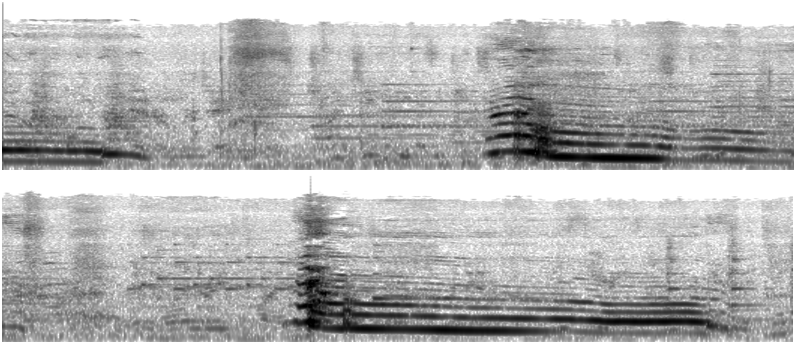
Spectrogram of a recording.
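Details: Two rising-then-falling howls from the dog Sarge, reacting to iPhone ringtones, each starting with a sharp upward swoop and trailing off into a long, slowly dropping wail; faint ringtone and background sounds between them.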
